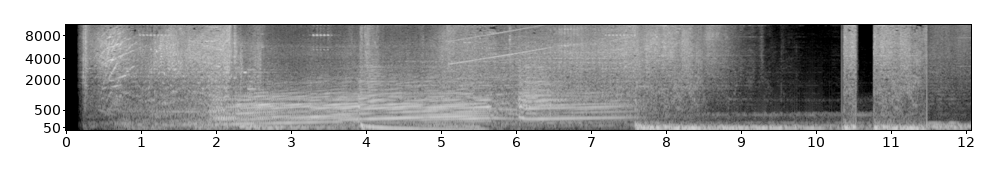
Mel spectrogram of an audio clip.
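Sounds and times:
car engine accelerating hard: 1.8 - 7.8.

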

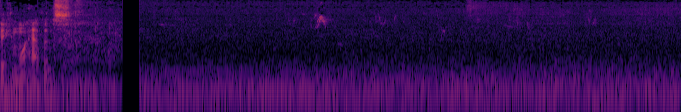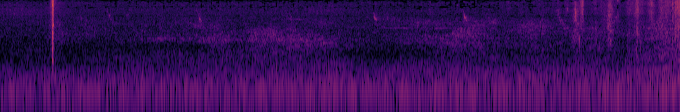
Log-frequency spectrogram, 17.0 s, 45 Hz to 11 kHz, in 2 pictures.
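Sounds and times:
golf club striking ball: 9.1 - 9.4.

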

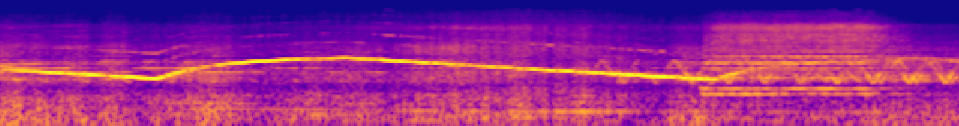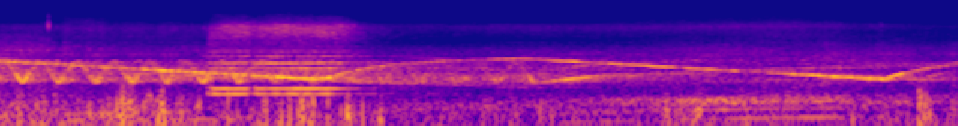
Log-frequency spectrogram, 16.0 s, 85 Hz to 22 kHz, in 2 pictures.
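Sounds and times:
fire engine sirens wailing: 0.0 - 15.9
vehicle horn blasts: 5.8 - 7.5, 9.7 - 11.0.

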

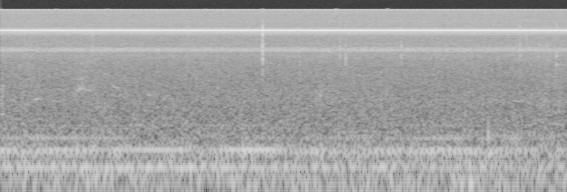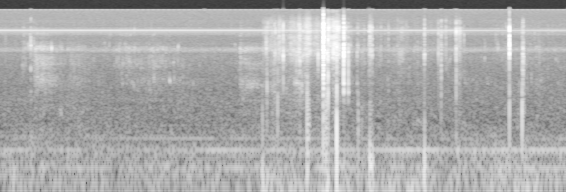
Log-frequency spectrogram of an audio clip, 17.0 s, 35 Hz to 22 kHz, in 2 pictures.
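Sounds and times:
faint steady hum: 0.0 - 16.9
water sloshing against kayak: 8.2 - 16.9
water splashing: 8.8 - 16.9.

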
